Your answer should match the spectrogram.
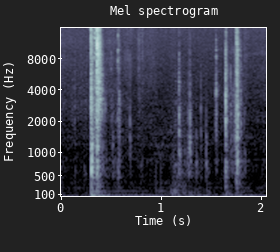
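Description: Computer keyboard keystrokes: one loud key press about a third of a second in, then a quick run of lighter key clicks near the end.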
